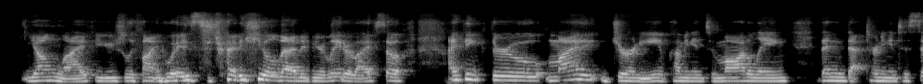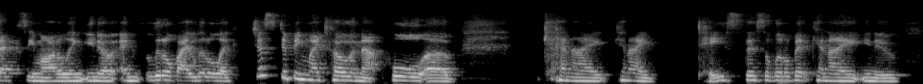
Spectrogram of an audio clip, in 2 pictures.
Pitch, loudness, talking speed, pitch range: 165 Hz, -21 LUFS, 190 wpm, 155-190 Hz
